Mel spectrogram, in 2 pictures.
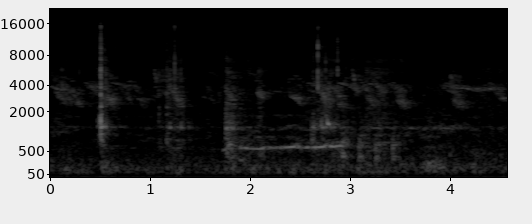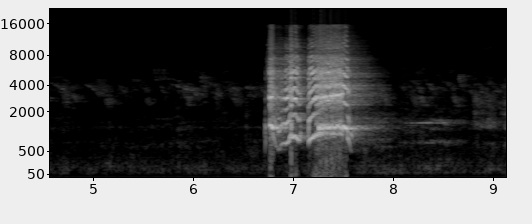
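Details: Male green junglefowl giving its lure call to a rival: a single short, hoarse, two-part crow, a harsh rasping burst, with faint thin whistles from small birds before and after.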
